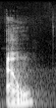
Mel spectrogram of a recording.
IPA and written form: ɐ̃w̃ (ão)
